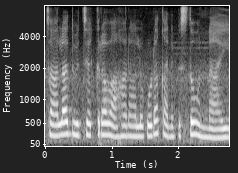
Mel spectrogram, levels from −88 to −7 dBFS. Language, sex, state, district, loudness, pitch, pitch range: Telugu, female, Telangana, Hyderabad, -15 LUFS, 230 Hz, 215-250 Hz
